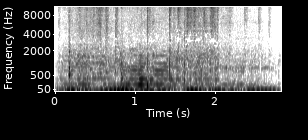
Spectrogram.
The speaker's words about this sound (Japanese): なんだこの音は。虫の羽音。一体どこから入って。そんな、まさか。 レースのカーテンと窓ガラスの間に入り込んで不機嫌な羽音を立てている虫がいた。体長は 2,3 センチくらいか。黄色と黒の警戒色は紛れもないスズメバチだ。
